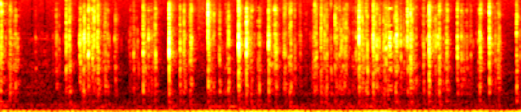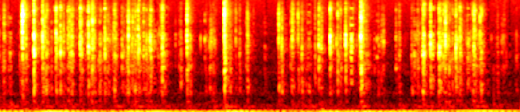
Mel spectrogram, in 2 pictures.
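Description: Fingertips of both hands type continuously on a full-size plastic computer keyboard with red and blue backlit keys and low-profile keycaps. The result is a dense, steady stream of short, bright clicks and taps over a constant low hum.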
